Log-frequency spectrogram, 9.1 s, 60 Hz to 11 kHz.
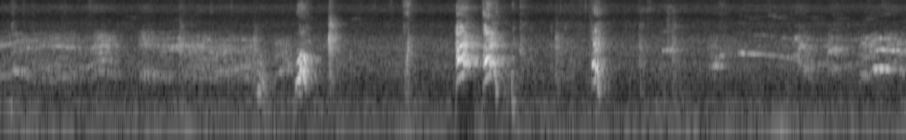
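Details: Shih Tzu puppies at 19 days old give scattered short, high yips and squeaky barks, with a few quiet whines drifting between them over a steady low hum.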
